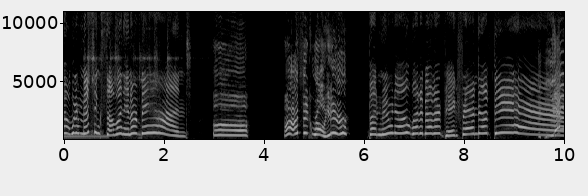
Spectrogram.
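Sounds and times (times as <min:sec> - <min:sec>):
high-pitched cartoon voices: 0:08.9 - 0:10.0.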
